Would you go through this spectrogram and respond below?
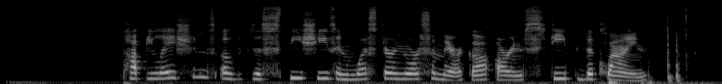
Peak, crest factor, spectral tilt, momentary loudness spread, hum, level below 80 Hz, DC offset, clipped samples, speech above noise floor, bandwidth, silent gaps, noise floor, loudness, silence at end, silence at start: -12 dBFS; 20 dB; -4 dB/octave; 9 LU; none; -52 dBFS; under 0.1%; under 0.1%; 35 dB; 16.5 kHz; none; -67 dBFS; -32 LUFS; 0.1 s; 0.15 s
